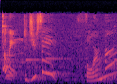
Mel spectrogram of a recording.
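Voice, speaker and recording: A woman voicing a wry, expressive young woman who is a comic artist, in game audio with music behind. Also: sits high, moderate pace, roomy sound.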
